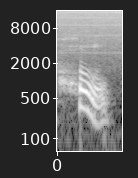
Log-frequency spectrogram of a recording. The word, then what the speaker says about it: whole: a whole pizza whole so there's actually a silent w at the beginning so i want you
